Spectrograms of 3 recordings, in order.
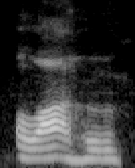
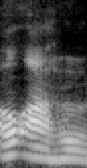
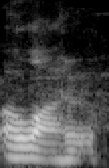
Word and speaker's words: Oahu: Oahu I've been told I need to start pronouncing it that way Oahu or Oahu instead of Oahu I'll give it a shot we are at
